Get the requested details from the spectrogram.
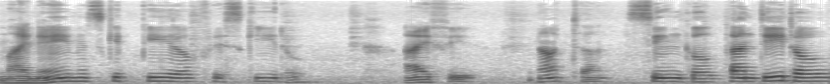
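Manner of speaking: very soft voice, very slow pace. Narrator reading a story character's spoken line, in a very soft voice. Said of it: "in a muy muy soft voice".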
